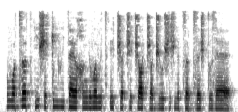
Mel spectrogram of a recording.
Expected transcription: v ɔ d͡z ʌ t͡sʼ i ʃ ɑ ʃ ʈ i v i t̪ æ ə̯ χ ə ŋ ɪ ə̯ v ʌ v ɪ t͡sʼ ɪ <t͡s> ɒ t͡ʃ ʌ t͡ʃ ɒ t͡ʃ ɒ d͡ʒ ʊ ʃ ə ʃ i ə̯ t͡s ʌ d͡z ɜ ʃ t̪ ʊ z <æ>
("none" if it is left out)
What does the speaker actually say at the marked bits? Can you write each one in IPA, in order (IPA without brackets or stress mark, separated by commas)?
t͡ʃ, æ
